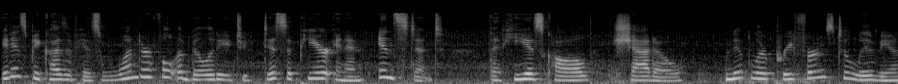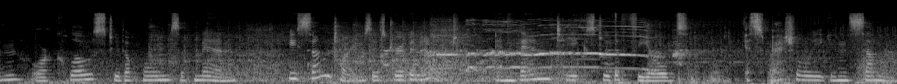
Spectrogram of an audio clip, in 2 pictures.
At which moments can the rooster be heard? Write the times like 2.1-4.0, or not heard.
12.1-15.8.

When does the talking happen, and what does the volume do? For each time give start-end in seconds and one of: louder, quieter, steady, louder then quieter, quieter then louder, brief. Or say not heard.
0.0-17.9 steady.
